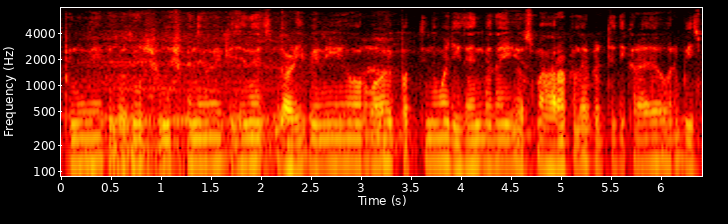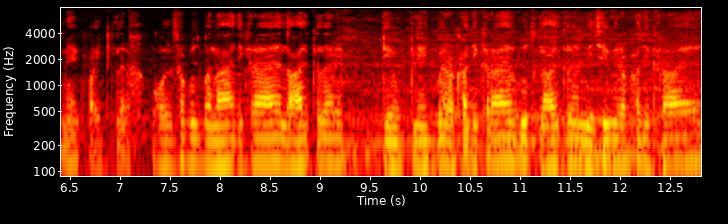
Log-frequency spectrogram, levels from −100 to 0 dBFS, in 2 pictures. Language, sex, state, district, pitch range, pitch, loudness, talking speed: Maithili, male, Bihar, Supaul, 115-120 Hz, 120 Hz, -37 LUFS, 250 wpm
